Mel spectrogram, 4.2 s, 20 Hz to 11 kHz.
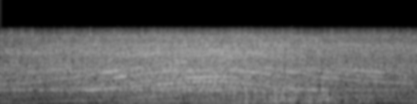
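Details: MINI Cooper S with under 2k miles, idling: thin, wavering whine riding above the steady engine hum. Whining noise at idle.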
